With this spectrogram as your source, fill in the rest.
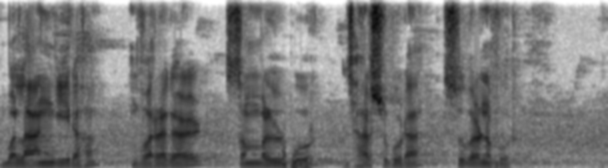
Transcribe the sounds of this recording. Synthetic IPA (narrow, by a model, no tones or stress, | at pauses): bɐlaːŋɡiɾɐɦɐ̆ | ʋɐɾɐɡɐɭ | sɐmbɐlpuːɾd͡ʒʱɐɾʃɡuɽaː | subəɾɳɐpuɾ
